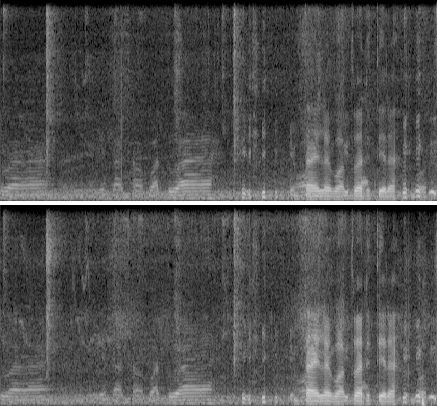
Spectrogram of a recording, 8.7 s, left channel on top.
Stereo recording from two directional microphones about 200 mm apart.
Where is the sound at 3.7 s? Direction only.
35° right (ahead or behind).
